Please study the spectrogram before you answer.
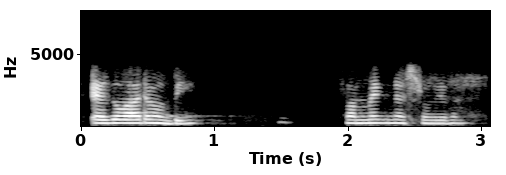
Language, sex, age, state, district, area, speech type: Sanskrit, female, 18-30, Kerala, Idukki, rural, conversation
